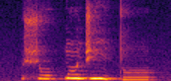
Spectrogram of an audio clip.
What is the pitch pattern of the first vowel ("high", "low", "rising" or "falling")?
high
